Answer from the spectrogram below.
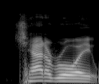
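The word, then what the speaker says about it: Chattaroy: Now, I know that you are a native of Chatteroy, Washington. Is that how you say it? – Yep, that's how you say it.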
